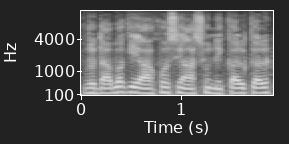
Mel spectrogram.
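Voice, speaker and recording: A man's voice: fairly high pitch, flat delivery, a little hiss or hum. Man reading a novel aloud. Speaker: audio novel narrator.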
